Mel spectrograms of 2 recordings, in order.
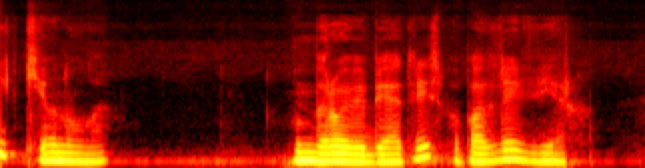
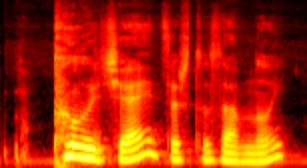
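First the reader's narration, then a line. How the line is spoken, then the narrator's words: Giggling. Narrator (Russian): хихикнула подруга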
